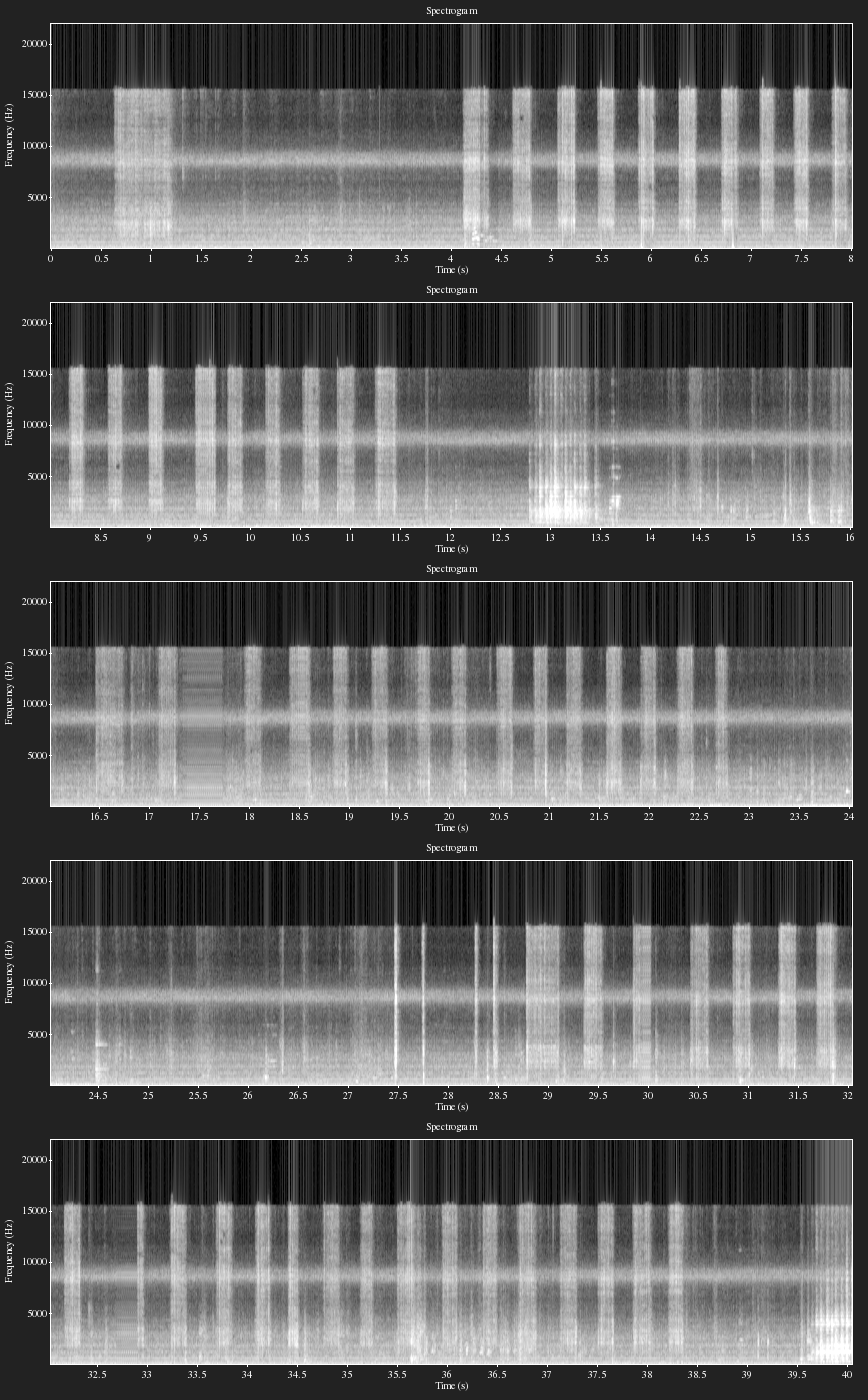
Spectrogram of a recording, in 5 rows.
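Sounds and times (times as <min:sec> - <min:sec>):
welding arc humming and ticking: 0:00.0 - 0:40.0
noisy welding burst: 0:00.6 - 0:01.4, 0:04.1 - 0:11.6, 0:16.4 - 0:22.9, 0:28.8 - 0:38.5.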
